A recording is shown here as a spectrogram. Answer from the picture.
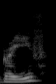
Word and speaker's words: Briiv: and to spell it it's b b-r-i-i-v but said breathe as you breathe presumably um so what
